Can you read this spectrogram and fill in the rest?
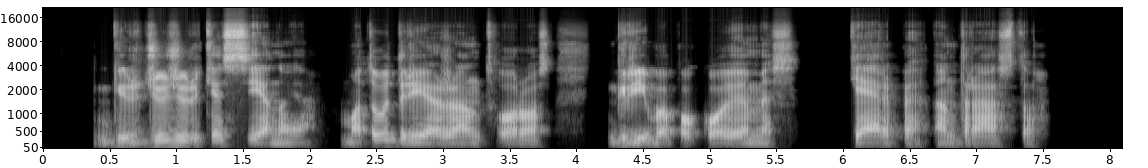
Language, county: Lithuanian, Panevėžys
